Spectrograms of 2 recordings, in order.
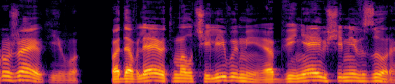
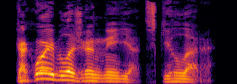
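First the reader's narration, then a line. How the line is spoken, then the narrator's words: Grumbling. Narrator (Russian): Последовало новое ворчание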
